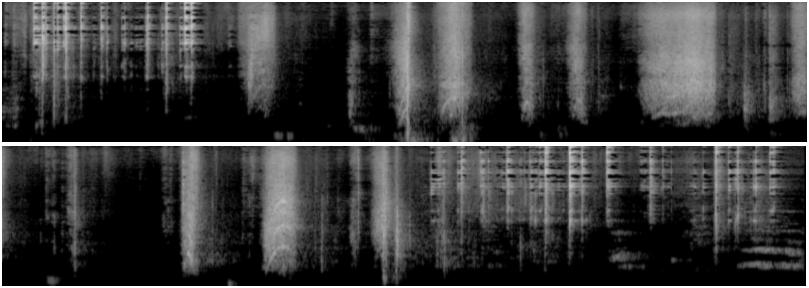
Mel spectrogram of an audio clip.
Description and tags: straps-surfing
Foley of fooling around with a surfing strap, both the buckle sound and the belt runnning.
strap, tighten, car, belt, straps, attach, buckle, band, rinkle, girdle, roof, surfboards, surfing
